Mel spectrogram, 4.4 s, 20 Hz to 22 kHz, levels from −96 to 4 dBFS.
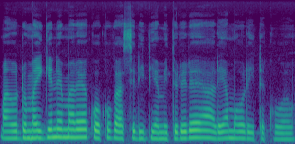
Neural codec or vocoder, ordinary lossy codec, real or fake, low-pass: vocoder, 44.1 kHz, 128 mel bands every 256 samples, BigVGAN v2; none; fake; none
